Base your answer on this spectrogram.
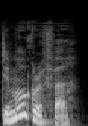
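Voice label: "demographer", British English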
